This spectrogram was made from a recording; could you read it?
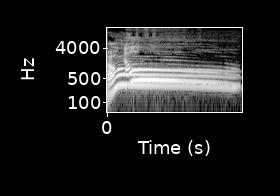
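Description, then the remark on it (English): Human voices on a radio show imitate a wolf howl: a quick rising swoop that settles into one long, steady, loud tone, held for a couple of seconds and tapering slightly before cutting off. “Did you howl with us?”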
